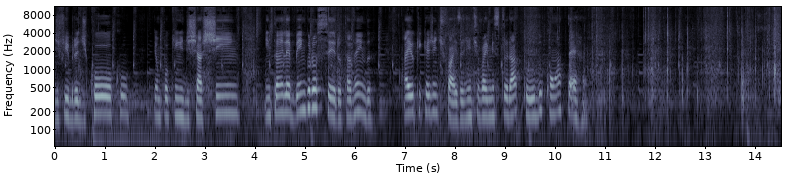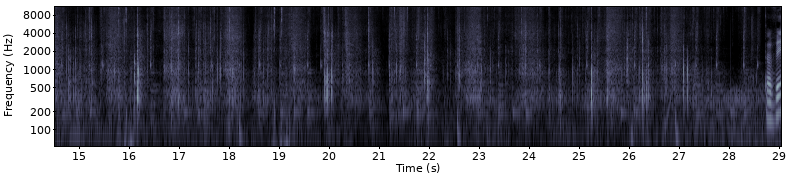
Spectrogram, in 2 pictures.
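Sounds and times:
hands stirring soil crunching: 0:02.6 - 0:29.0.

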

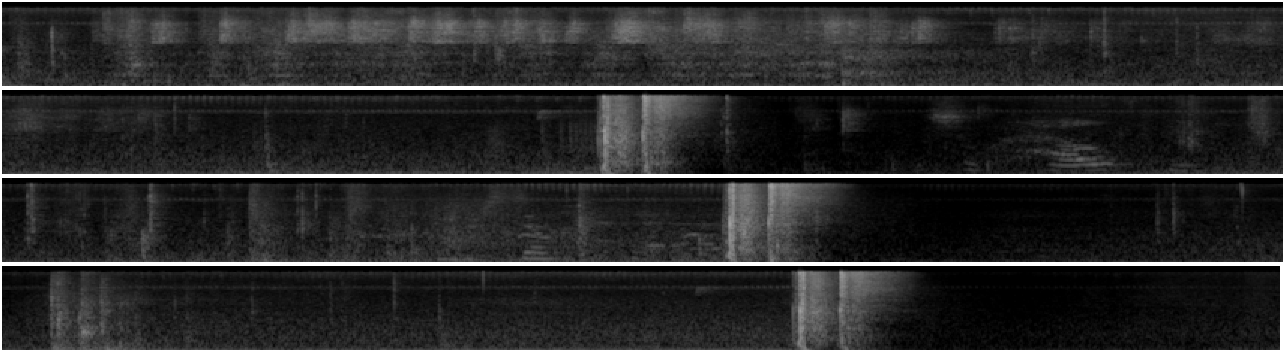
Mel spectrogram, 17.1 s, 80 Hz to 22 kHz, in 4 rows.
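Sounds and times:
nail gun firing into wood: 0:06.2 - 0:06.8, 0:10.9 - 0:11.4, 0:15.4 - 0:15.9.

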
